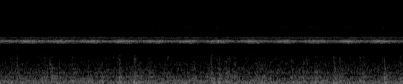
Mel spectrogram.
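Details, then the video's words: Brief stretch of crickets chirping at Lake Arrowhead, California: a rapid, even, high-pitched pulsing trill, steady throughout, over muted low ambient noise. "Serenity sounds crickets chirping lake arrowhead"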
